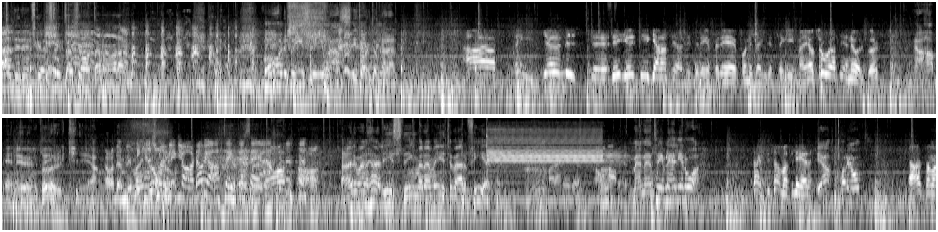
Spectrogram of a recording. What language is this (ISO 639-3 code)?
swe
